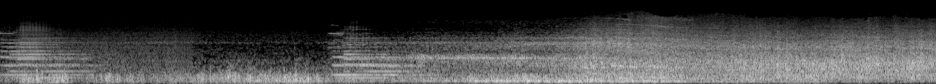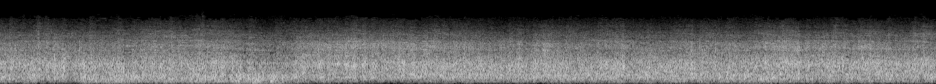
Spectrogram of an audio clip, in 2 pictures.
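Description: A diesel locomotive's horn sounds two blasts, a short one at the start and a longer one about three and a half seconds in, as the passenger train approaches. Then the locomotive and its coaches pass close by, with loud, steady wheel-on-rail noise and some clickety-clack from the passing cars.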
